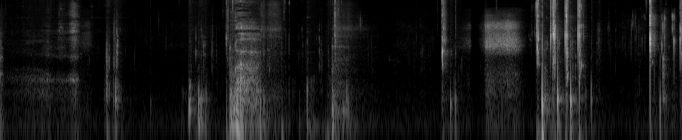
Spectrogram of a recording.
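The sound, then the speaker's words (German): Crunchy chewing and biting on a piece of food: irregular bursts of crisp crunches separated by short pauses, loud and wet-sounding, with a few sharper bites toward the end and no talking. “Ja, dann nimm doch mal ein Stückchen. Das, ich nehme auch ein Stückchen.”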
